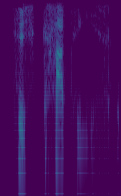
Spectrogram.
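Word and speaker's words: Tshibaka: So it is very possible that Kelly Tishkati. – I think it's like shiitake. I think it's like Japanese cuisine.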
